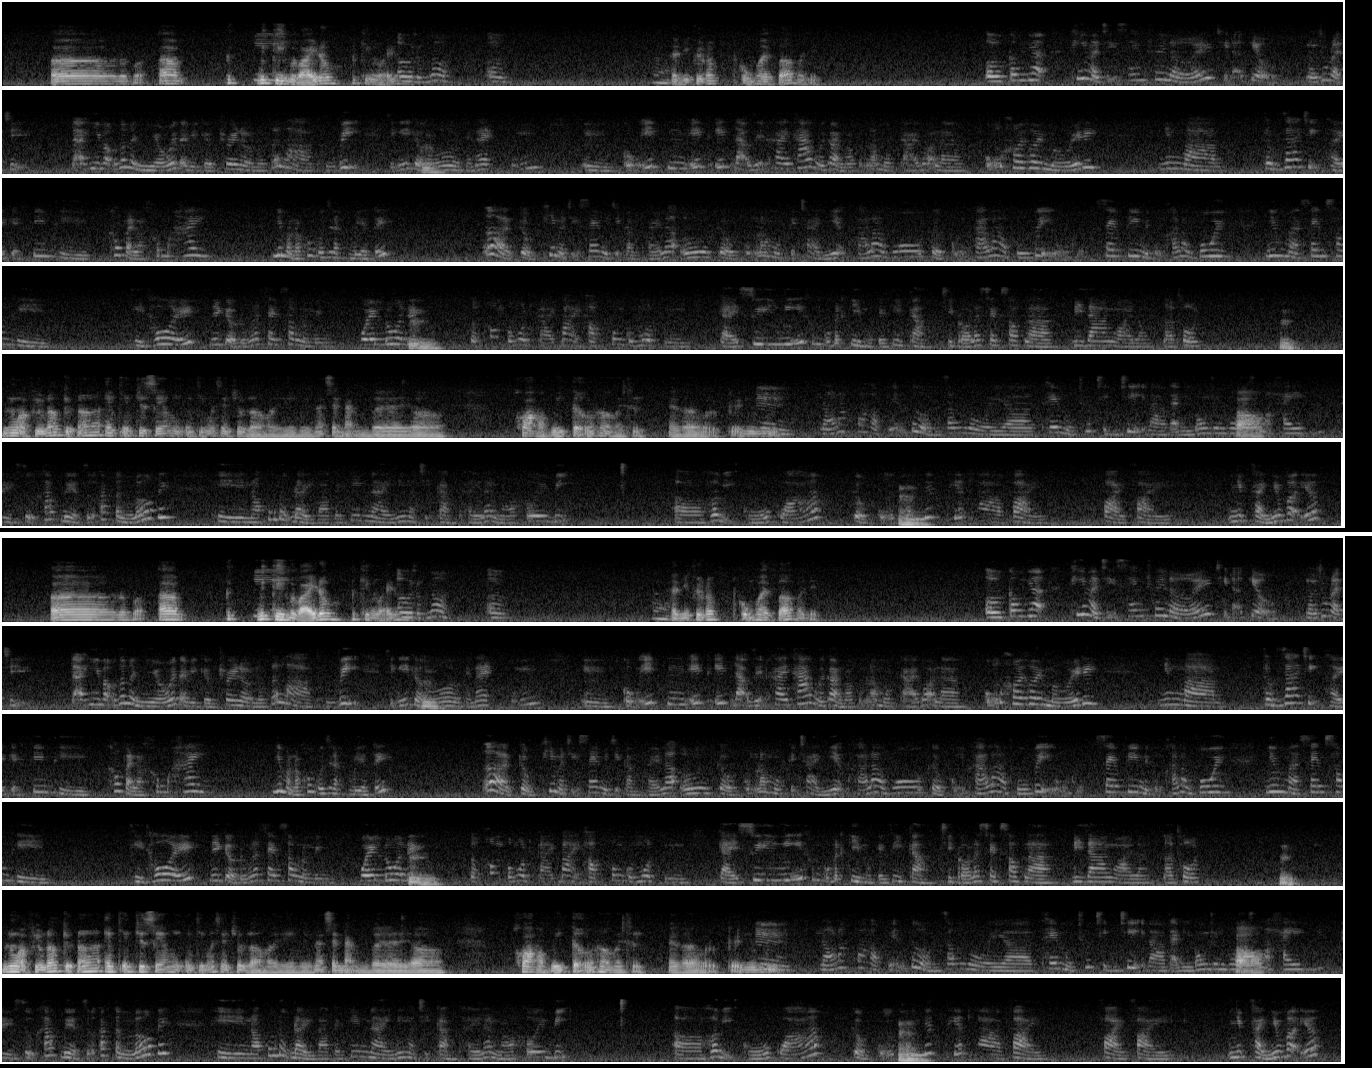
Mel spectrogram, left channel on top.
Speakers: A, on the right; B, on the right.
A: Ờ, rồi, ờ, Mick-
B: Khi
A: Mickey 17 đúng không Mickey 17 đúng
B: Ừ
A: không chị
B: đúng rồi. Ừ
A: hình À. như phim đó cũng hơi flop mà chị
B: Ừ công nhận khi mà chị xem trailer ấy chị đã kiểu nói chung là chị đã hy vọng rất là nhiều ấy tại vì kiểu trailer nó rất là thú vị chị nghĩ kiểu
A: ừ
B: ồ cái này cũng ừ, cũng ít ít ít đạo diễn khai thác với cả nó cũng là một cái gọi là cũng hơi hơi mới đi nhưng mà thực ra chị thấy cái phim thì không phải là không hay nhưng mà nó không có gì đặc biệt ấy Tức là kiểu khi mà chị xem thì chị cảm thấy là ừ kiểu cũng là một cái trải nghiệm khá là vui kiểu cũng khá là thú vị cũng, cũng xem phim thì cũng khá là vui nhưng mà xem xong thì thì thôi ấy. Như kiểu đúng là xem xong là mình quên luôn ấy
A: ừ
B: kiểu không có một cái bài học không có một ừ, cái suy nghĩ không có bất kỳ một cái gì cả chỉ có là xem xong là đi ra ngoài là là thôi
A: ừ nhưng mà phim đó kiểu nó em em chưa xem em chỉ mới xem trailer thôi thì em nghĩ nó sẽ nặng về ờ, khoa học viễn tưởng hơn hả chị hay là kiểu như
B: Ừ, nó là khoa học viễn tưởng xong rồi ờ, thêm một chút chính trị vào tại vì Bong Joon-ho
A: ờ
B: thì rất là hay viết về sự khác biệt giữa các tầng lớp ấy thì nó cũng được đẩy vào cái phim này nhưng mà chị cảm thấy là nó hơi bị ờ, hơi bị cố quá kiểu cũng không
A: ừ
B: nhất thiết là phải phải phải như phải như vậy á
